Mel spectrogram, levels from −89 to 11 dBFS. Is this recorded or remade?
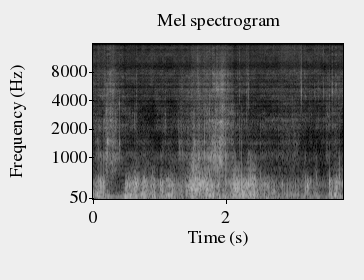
remade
